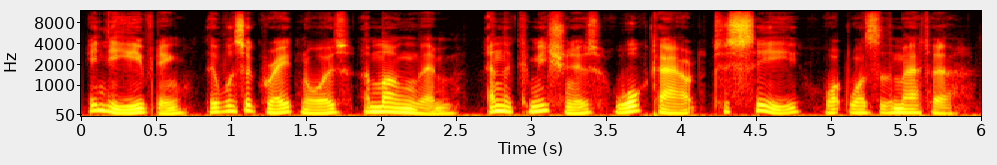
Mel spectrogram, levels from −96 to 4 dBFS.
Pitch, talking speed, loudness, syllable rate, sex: 125 Hz, 210 wpm, -19 LUFS, 5.8 syllables/s, male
